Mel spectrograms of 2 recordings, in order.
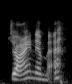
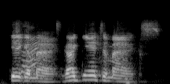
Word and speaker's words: Gigantamax: While in its Gynamax... How do you say that? I'm not reading along with you. What's the word? Gigamax? Gigantamax.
